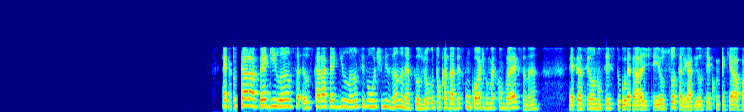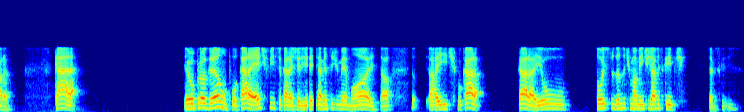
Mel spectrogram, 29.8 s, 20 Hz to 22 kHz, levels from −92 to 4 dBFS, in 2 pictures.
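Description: Packet loss with pitch repetition hits at 4.5 s, 12.38 s, 14.28 s, 21.0 s and 23.54 s. The receiver repeats the last pitch period to fill each gap. Short gaps sound held and buzzy. Runs up to 120 ms fade toward silence.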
